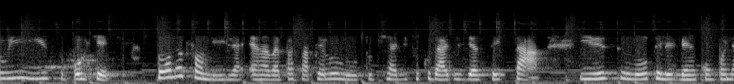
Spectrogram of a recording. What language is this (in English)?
Portuguese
